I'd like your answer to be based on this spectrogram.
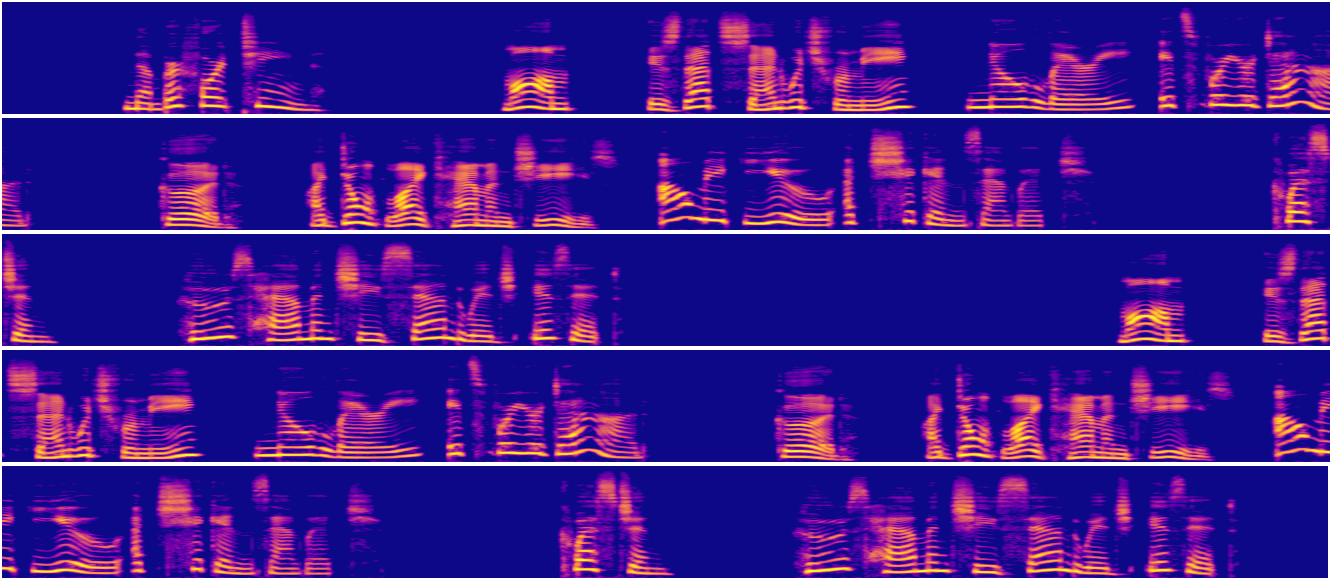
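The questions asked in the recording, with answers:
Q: Whose ham and cheese sandwich is it?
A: Larry's dad's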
